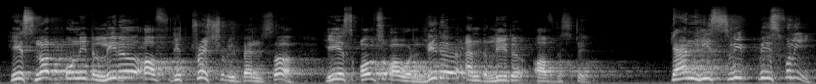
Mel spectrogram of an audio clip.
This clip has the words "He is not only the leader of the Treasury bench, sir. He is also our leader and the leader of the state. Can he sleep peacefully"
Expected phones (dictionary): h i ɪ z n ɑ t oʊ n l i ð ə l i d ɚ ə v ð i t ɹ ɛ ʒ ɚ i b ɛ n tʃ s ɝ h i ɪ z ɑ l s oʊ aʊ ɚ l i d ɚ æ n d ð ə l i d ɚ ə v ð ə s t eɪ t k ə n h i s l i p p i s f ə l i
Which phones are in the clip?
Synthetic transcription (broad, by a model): h i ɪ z n ɑ t oʊ n l i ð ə l i d ɚ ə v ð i t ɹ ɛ ʃ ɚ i b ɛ n s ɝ h i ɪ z ɑ l s oʊ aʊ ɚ l i d ɚ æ n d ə l i d ɚ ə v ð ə s t eɪ t k ə n h i s l i p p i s f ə l i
